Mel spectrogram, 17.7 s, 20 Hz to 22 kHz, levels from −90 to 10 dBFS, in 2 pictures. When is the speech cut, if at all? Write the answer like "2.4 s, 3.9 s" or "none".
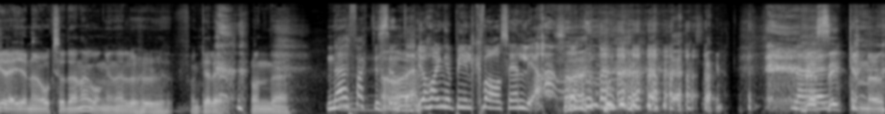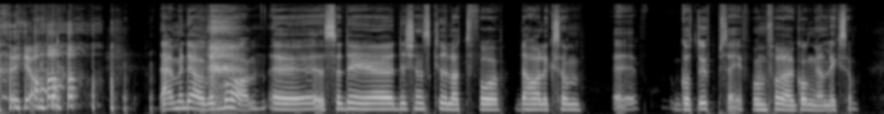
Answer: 4.2 s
